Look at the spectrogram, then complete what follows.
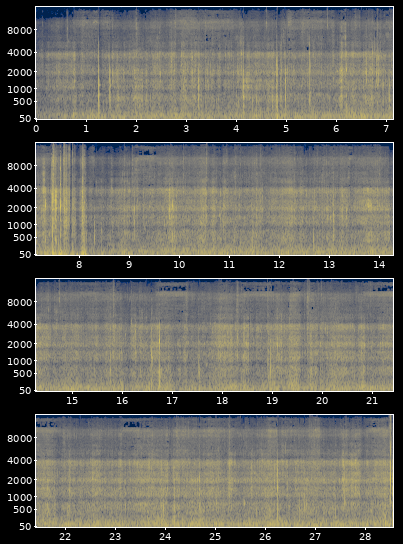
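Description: Sea kayak being paddled on open water: water lapping and splashing with the paddle strokes, under steady wind noise on the microphone. There is a louder rush about seven and a half seconds in.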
